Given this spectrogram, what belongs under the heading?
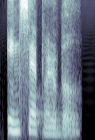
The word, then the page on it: inseparable: Indian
